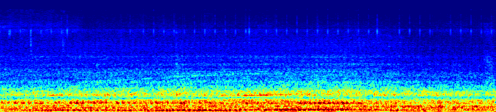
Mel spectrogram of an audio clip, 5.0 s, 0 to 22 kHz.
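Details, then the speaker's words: Volvo V50 test drive after rear wheel hub bearing replacement: steady low road rumble, much quieter, no growl or hum rising with speed; remaining noise is snow tire noise plus slight brake noise from bedding in. "That's much quieter. Got a little bit of brake noise, but they've just got to set up. World of difference that has made. Wow. Noise we hear now is pretty much just tire noise from the snow tires."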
